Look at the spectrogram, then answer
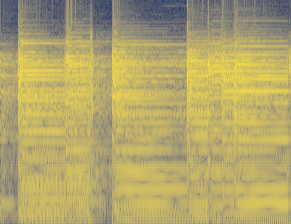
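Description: Electric guitar run through a Palmer Eins amp with heavy bass EQ, several strummed chords with sharp attacks and full low end, loud and close, no talk.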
